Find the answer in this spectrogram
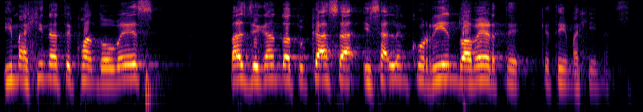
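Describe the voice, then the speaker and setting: A man preaching in a church, in a fairly high voice. He takes his time and lets each phrase land slowly. He tells stories and acts out the dialogue in them, with a light sense of humor. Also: flat delivery. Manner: storytelling, acting out dialogue with humor. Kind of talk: sermon.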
